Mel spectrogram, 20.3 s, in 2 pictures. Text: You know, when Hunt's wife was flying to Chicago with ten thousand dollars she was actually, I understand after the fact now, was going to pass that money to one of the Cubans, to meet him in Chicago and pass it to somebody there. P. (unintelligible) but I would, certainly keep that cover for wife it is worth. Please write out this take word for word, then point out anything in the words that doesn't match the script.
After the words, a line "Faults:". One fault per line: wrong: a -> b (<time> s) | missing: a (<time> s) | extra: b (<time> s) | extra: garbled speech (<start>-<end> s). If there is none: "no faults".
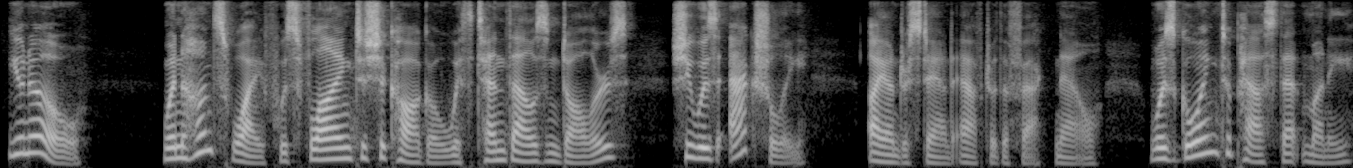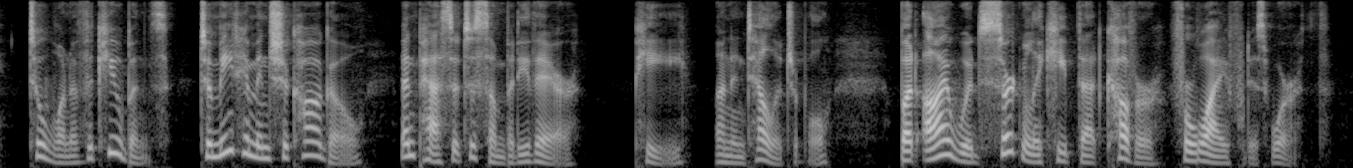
You know, when Hunt's wife was flying to Chicago with ten thousand dollars she was actually, I understand after the fact now, was going to pass that money to one of the Cubans, to meet him in Chicago and pass it to somebody there. P. (unintelligible) but I would, certainly keep that cover for wife it is worth.
Faults:
no faults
